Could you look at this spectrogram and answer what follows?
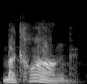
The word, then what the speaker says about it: McClung: Is it McLaughlin? How do you say his last name? – McClung. – Yes, McClung.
